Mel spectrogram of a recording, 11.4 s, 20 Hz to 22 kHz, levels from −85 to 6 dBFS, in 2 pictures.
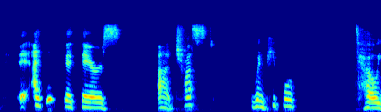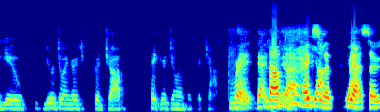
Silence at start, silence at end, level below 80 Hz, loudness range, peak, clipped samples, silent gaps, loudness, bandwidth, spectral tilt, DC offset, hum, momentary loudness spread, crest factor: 0.3 s; 0 s; -72 dBFS; 21 LU; 0 dBFS; under 0.1%; 0.88-0.95 s, 1.95-2.34 s, 3.28-3.33 s, 3.40-3.76 s, 4.49-4.91 s, 4.97-5.29 s, 7.68-7.95 s; -17 LUFS; 11 kHz; -3.5 dB/octave; under 0.1%; none; 25 LU; 22 dB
